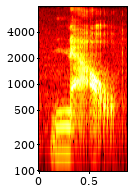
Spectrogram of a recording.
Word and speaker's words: Nao: And now although it is spelled as N A O in like in this book and in English it sounds like now.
